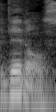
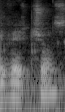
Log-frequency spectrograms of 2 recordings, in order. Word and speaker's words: victuals: just means their foodstuffs to pronounce the vittles vittles I always say victuals I know and everybody prances it victuals that's because it smell that way I know but it's vittles and they went their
